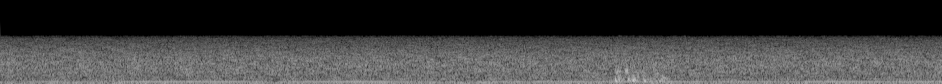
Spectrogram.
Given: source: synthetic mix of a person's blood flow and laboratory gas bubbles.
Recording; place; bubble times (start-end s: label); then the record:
Doppler ultrasound of blood flow; subclavian vein
6.12-6.71 s: bubbles
From the record:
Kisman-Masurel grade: 211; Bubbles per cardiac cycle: several, 3 to 8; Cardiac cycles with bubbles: 1 to 10%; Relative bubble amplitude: barely perceptible (0.100 to 0.250); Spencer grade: 1 (occasional bubble signal discernible with the cardiac motion signal, with majority of cardiac periods free of bubbles); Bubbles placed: anywhere in the cardiac cycle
